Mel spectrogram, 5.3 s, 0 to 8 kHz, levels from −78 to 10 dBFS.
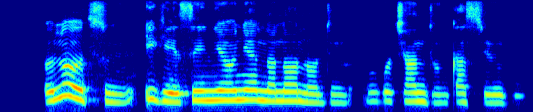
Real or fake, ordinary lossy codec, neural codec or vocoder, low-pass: fake; none; codec, 16 kHz, 8 kbps, FunCodec, trained on Chinese and English, 25 frames a second; none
